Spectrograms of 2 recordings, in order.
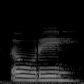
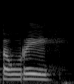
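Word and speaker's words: التوراة: dengan dua cara yaitu dengan e Sunda yaitu dengan tauri tauri tapi bukan taure bukan taure bukan majareha bukan pakai e yang asli tapi dia agak miring sedikit banget ya tapi taure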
